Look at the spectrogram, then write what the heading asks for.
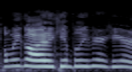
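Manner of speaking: mock starstruck gushing; excited fan. Voices an excited fan greeting her.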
